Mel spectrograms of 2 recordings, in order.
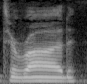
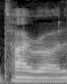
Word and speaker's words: Tyrod: of obviously you know Tyra Tyrod excuse me to Rod Taylor apparently he doesn't have a problem with you calling him tie-rod it's just that apparently has a official pronunciation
